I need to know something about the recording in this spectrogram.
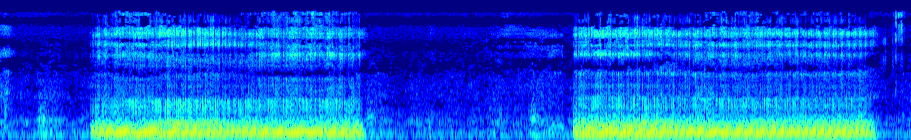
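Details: A household Shiba Inu named Taiga gives affectionate, non-angry growls: two long low throaty rumbles of about three and a half seconds each, separated by a quiet gap.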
